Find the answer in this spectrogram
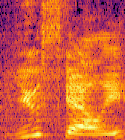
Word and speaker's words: Uskali: In Finland, they pronounce it Uskali, but I pronounce it Uskali.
